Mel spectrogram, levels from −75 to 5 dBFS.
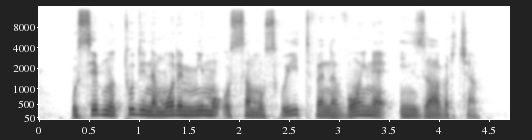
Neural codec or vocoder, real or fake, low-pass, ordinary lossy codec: codec, 44.1 kHz, 7.8 kbps, DAC; fake; 14.4 kHz; none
